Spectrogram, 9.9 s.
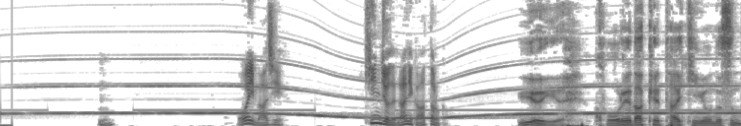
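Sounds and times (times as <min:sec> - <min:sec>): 
police car siren: 0:00.0 - 0:09.8
speech: 0:03.2 - 0:03.9, 0:04.8 - 0:06.0, 0:06.9 - 0:09.8.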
